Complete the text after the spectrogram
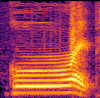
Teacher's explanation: the r sound is the strongest sound of the blend and your lips often come forward before you even say the word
